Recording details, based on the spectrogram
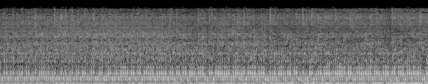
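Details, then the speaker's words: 1995 Ardisam Earthquake 8900 auger, two-stroke, after repair, cold start, fired first pull: high-pitched buzzing holds a steady, even speed with no stumbling, surging or misfires; running cleanly and healthy. Rebuilding the Tillotson carburetor advised rather than using knockoffs. "This Ardisam Earthquake-Auger is ready to rock. Another save from the landfill."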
